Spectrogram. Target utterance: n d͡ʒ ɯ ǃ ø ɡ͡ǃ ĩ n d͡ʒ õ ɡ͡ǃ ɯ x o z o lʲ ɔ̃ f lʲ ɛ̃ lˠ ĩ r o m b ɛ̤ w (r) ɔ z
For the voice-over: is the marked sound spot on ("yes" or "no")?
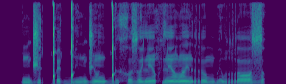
yes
